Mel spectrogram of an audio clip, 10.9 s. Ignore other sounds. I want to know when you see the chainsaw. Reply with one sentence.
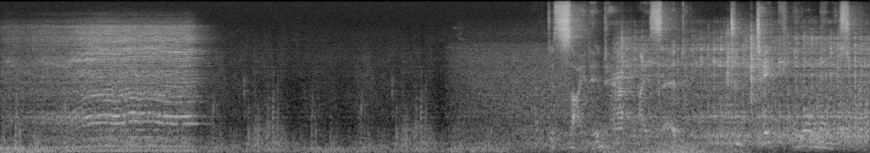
The chainsaw can be heard from 0.0 to 2.5 s and from 7.6 to 10.8 s.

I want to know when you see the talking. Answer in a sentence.
You can hear the talking from 6.7 to 10.8 s.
